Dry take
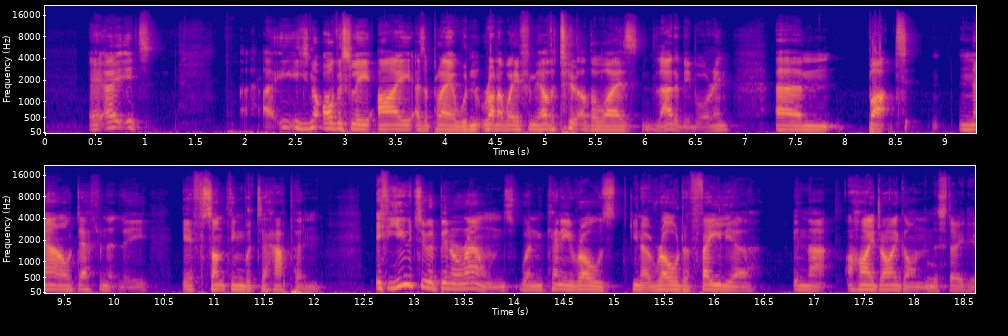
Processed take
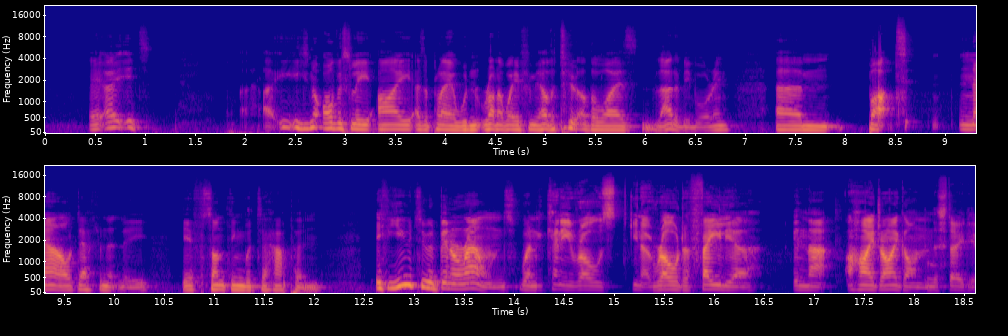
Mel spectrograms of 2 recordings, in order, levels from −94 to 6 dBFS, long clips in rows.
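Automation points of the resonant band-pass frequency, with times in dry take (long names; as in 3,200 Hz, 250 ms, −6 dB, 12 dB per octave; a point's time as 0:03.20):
resonant band-pass, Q 0.72
150 Hz
from 0:08.33 570 Hz
from 0:09.63 220 Hz
from 0:13.26 1,100 Hz
from 0:14.22 4,100 Hz
from 0:15.39 1,600 Hz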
